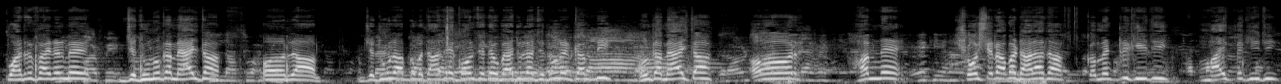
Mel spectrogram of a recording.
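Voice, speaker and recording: Man, hoarse, Pakistani accent, very high voice, excitable cricket commentary, loud crowd outdoors. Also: measured pace. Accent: Pakistani Hindko-Urdu. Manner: excitable, chatty, reads out viewer comments. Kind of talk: live tape-ball cricket commentary.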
